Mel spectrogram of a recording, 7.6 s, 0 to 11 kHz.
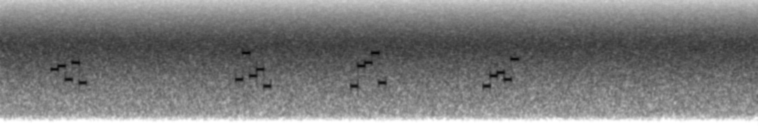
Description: Five-tone selective call (ZVEI), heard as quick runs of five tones, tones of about 70 ms, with radio hiss. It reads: 67382 33461 17882 14539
